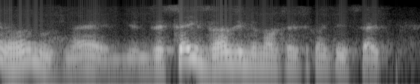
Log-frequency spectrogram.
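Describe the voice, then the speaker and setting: A man with a Paraíba accent talks at a very fast pace with lively intonation. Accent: northeastern Brazilian (Paraíba). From Paraíba, Brazil. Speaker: collector and author on a folk musician. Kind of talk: interview on a live stream. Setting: online live stream. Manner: halting, many repetitions.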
